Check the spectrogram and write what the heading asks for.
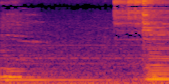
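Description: Live rock band music: a woman's held sung note trails off just after the start, leaving a quiet low sustained tone. A cymbal shimmer builds, and then the full band and voice come back in loudly near the end.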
